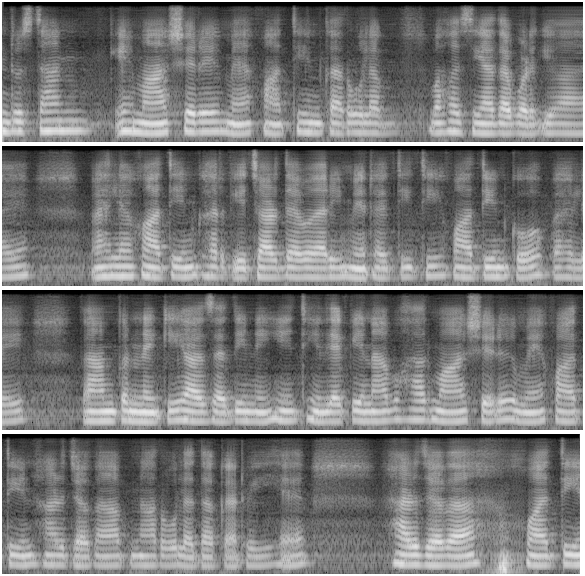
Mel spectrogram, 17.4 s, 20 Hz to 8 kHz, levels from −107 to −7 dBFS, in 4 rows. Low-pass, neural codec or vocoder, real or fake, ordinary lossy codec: 7.2 kHz; codec, 16 kHz, about 1 kbps, DyCAST, with the encoder's durations; fake; none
